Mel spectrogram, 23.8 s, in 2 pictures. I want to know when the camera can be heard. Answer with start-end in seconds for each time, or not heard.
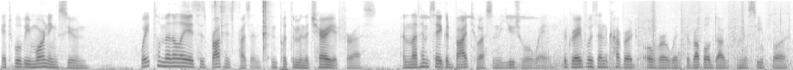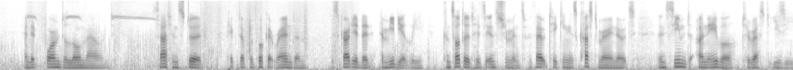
2.8-4.0.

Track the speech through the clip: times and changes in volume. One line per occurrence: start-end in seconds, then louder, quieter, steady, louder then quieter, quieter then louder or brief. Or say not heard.
0.0-1.5 brief
2.1-23.7 steady.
